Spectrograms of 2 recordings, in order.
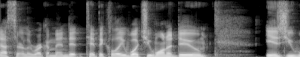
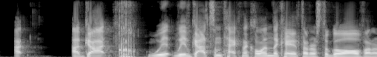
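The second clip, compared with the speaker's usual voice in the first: weird put-on stuck-up nerd voice, higher pitch; 5 semitones higher than usual. Asked to sound technical, the speaker mocks it with a weird stuck-up nerd voice. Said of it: "Sound like some like weird stuck-up nerd".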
